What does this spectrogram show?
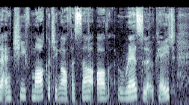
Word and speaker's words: Reslocate: Yes, it And it's called Reslocate. I hope I'm pronouncing it correctly.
